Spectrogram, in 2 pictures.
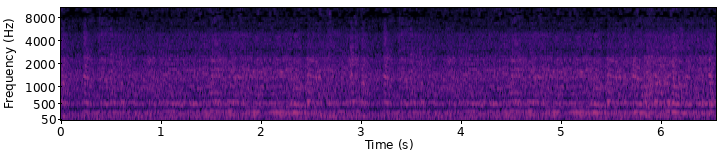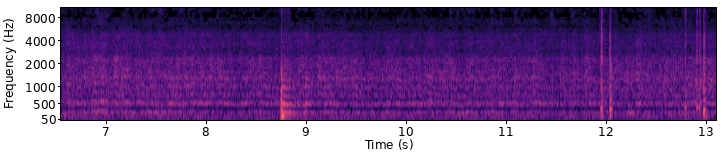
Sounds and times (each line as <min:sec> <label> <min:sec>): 0:00.0 bees 0:13.1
